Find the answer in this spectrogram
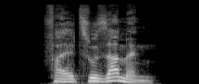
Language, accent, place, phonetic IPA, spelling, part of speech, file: German, Germany, Berlin, [ˌfal t͡suˈzamən], fall zusammen, verb, De-fall zusammen.ogg
- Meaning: singular imperative of zusammenfallen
